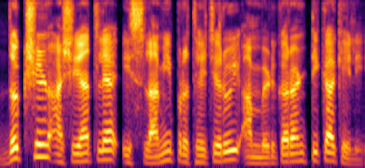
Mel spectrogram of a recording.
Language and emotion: Goan Konkani, neutral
